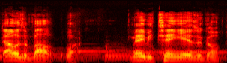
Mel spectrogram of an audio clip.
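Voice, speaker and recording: A man's voice: mid-range voice, unhurried, a little mellow, faint music behind. A man co-hosting a podcast, talking in an emphatic, preachy way with a sing-song lilt. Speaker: podcast co-host. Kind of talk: casual conversational discussion.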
